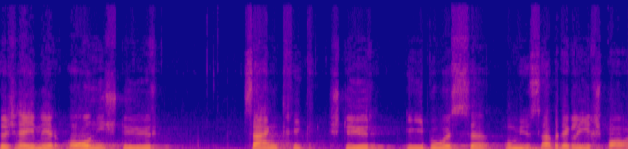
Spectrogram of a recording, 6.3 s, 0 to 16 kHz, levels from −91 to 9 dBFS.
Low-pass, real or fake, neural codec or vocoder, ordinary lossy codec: 14.4 kHz; real; none; Opus, 32 kbps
